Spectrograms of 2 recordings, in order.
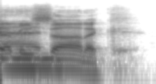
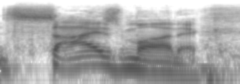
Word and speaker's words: Semisonic: Closing Time yep and Semisonic Semisonic but apparently I shanked the pronunciation I guess of what did I say you said seism monic I have hold on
